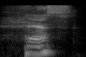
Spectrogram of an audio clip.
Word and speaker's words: Heth: And I it's the th that I didn't hear. The th th can be difficult. So, can you pronounce heth for me, Ellington? Heth. Heth. Okay. So, that's a good good thing to practice. Practice that with Pedro and Lucas because that sound th is not easy for Brazilians.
